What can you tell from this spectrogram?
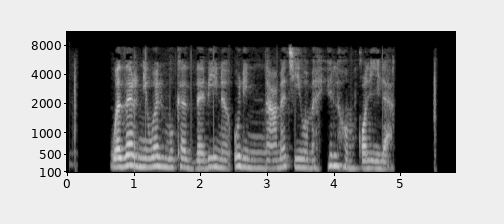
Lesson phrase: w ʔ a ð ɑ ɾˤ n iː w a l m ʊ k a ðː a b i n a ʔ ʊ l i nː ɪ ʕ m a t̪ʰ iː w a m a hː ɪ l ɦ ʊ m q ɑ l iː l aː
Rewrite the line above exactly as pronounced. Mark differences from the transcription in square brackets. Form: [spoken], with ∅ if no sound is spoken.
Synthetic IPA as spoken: w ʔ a ð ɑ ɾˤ n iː w a l m ʊ k a ðː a b [iː] n a ʔ ʊ l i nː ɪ ʕ m a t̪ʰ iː w a m a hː ɪ l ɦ ʊ m q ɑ l iː l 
